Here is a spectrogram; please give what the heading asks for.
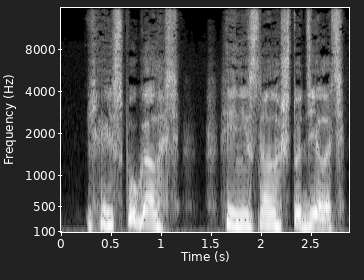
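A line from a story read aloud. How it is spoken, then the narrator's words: Sobbing explanation. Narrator (Russian): всхлипывая, объяснила девушка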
